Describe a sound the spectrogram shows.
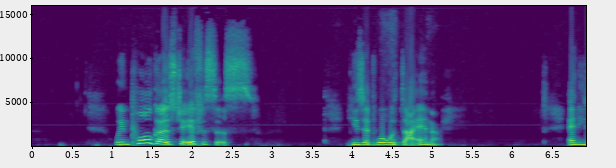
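A middle-aged woman speaks calmly into a microphone, with pauses.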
